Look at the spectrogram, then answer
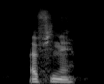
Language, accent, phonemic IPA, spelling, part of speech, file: French, France, /a.fi.ne/, affiner, verb, LL-Q150 (fra)-affiner.wav
- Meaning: 1. to purify 2. to refine 3. to make finer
